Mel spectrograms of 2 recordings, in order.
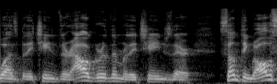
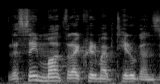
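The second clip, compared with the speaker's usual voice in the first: ordinary talk, nothing marked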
